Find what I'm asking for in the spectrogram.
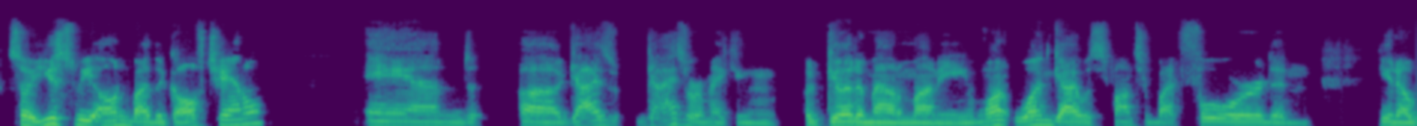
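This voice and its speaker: Late-twenties male guest, low-pitched, chatty and rambling. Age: 20s. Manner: rambling, many fillers and restarts. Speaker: guest athlete. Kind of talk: casual interview storytelling.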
